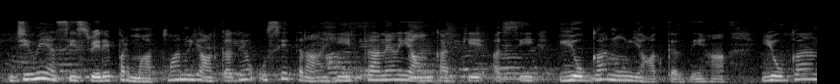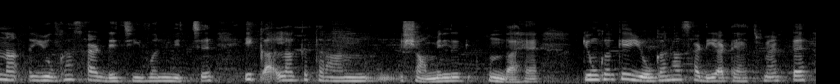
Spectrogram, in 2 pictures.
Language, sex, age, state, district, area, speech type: Punjabi, female, 45-60, Punjab, Jalandhar, urban, spontaneous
